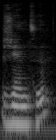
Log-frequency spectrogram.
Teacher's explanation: These vowels become nasalized if M or N precedes the vowel, and M or N will not be pronounced as a consonant itself. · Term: nasal vowels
